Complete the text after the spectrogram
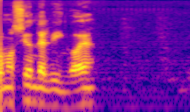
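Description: An elderly man talks calmly over an online call.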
